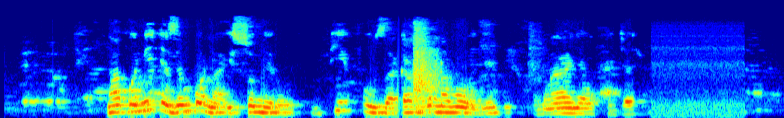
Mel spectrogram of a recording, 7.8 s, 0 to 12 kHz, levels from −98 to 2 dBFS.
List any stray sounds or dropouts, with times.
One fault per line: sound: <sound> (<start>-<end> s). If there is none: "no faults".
no faults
